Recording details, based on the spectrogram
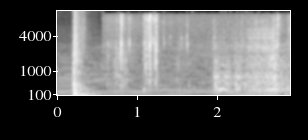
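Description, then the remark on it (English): A car engine turns over with a sharp, loud burst and settles into a low rumbling idle with a few clunks. It then revs up as the car pulls away, heading off to Santa Barbara. “The next day, I got in my car and headed off to Santa Barbara to find Dolores Cantwont.”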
